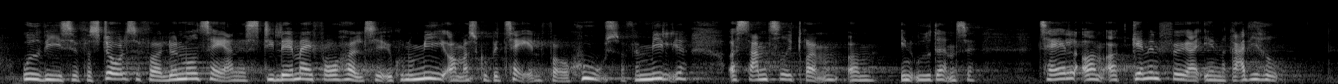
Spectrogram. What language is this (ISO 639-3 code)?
dan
